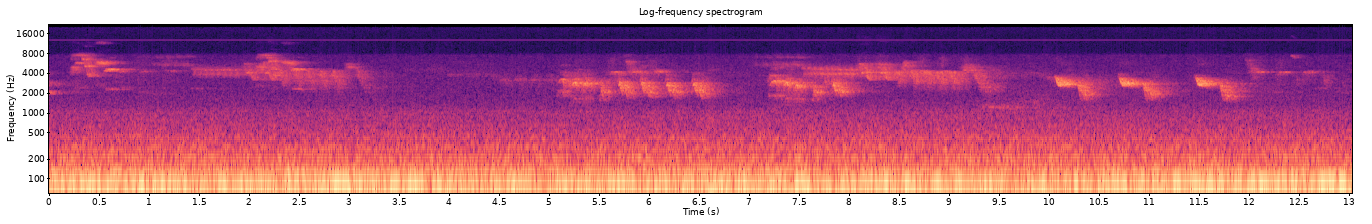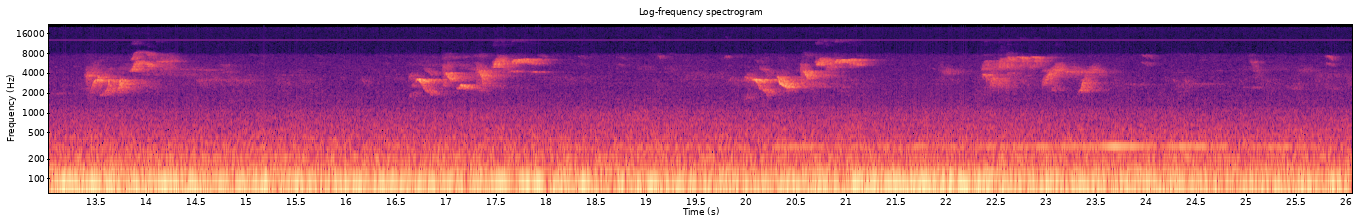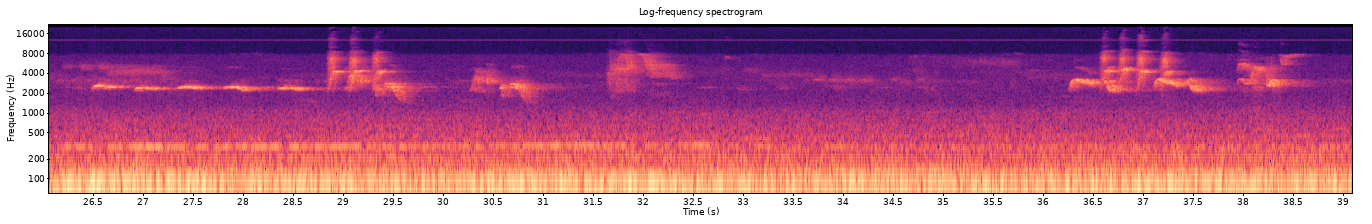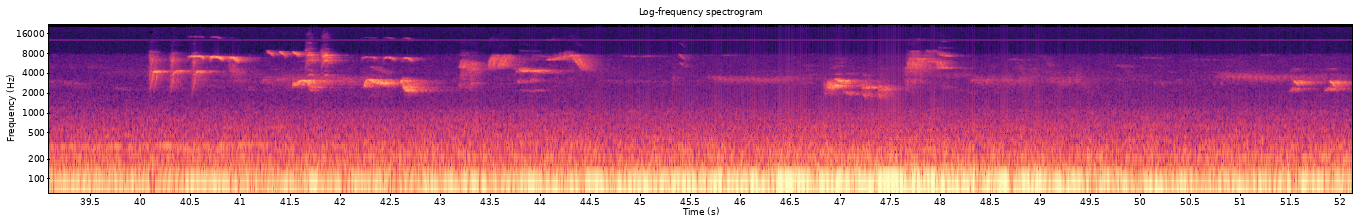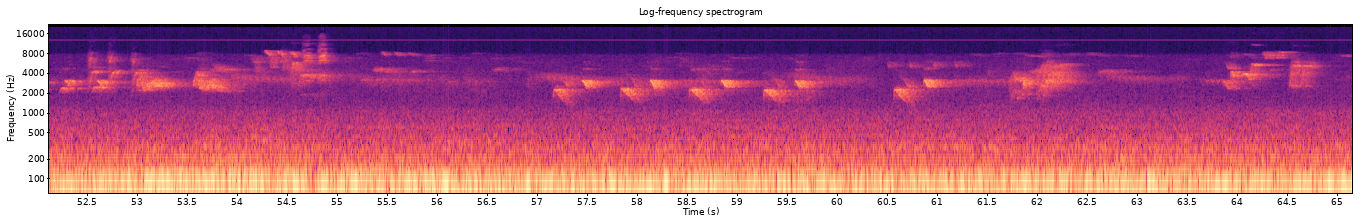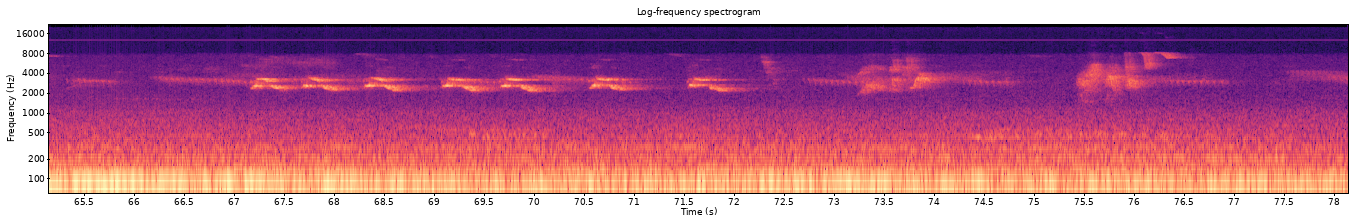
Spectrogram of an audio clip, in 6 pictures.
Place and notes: Solnechnaya Ulitsa, Novoaleksandrovo, Moskovskaya oblast, Russia - Birds and planes near Klyazma river
Recorded at Health complex Klyazma during days of the iУчитель contest.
